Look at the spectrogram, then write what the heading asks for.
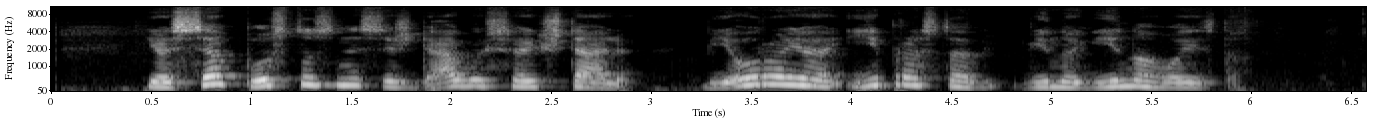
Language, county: Lithuanian, Vilnius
